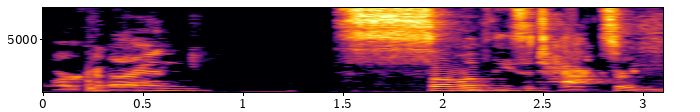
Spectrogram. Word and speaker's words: Arcanine: I will say once you get to, like, Arcanine, some of these attacks are not telegraphed well.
